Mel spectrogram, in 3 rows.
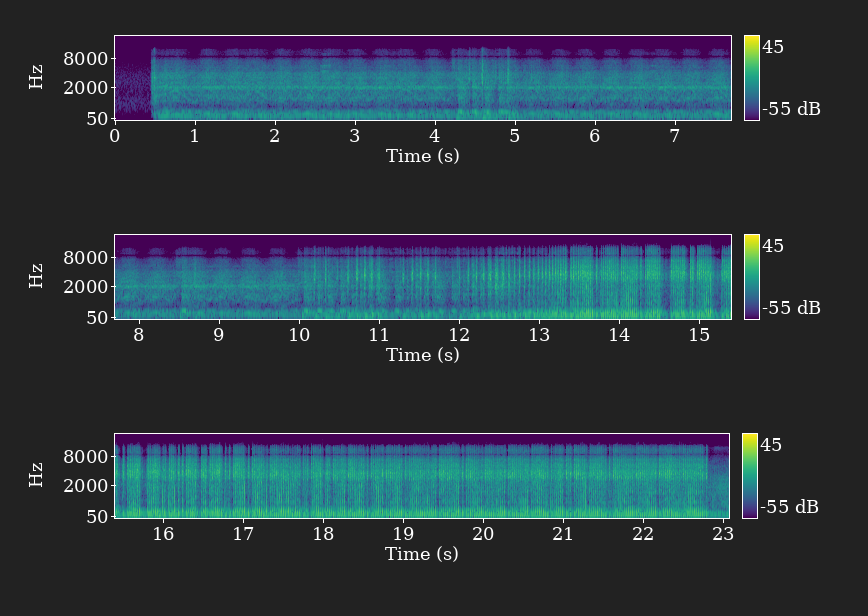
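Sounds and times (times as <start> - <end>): starter motor cranking: 0.5 - 22.8
diesel engine running rough: 0.5 - 23.0.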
